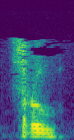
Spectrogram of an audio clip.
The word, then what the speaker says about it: through: Rồi through, cái này là through. Through. Mình cắn lưỡi, mình cắn đứt nha.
